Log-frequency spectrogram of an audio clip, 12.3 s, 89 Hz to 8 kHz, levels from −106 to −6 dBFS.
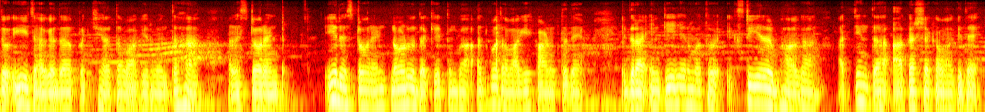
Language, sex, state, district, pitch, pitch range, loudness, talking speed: Kannada, male, Karnataka, Shimoga, 105 Hz, 95-115 Hz, -20 LUFS, 85 wpm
